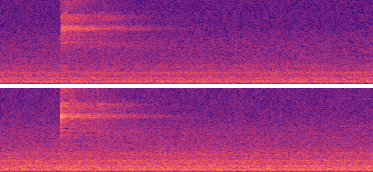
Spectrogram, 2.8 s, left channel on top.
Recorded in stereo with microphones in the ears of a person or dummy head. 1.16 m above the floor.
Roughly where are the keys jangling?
Right.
